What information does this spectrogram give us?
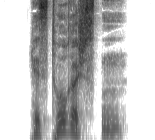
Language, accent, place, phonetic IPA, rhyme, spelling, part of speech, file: German, Germany, Berlin, [hɪsˈtoːʁɪʃstn̩], -oːʁɪʃstn̩, historischsten, adjective, De-historischsten.ogg
- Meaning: 1. superlative degree of historisch 2. inflection of historisch: strong genitive masculine/neuter singular superlative degree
